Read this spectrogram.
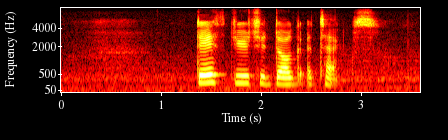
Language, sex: English, female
